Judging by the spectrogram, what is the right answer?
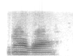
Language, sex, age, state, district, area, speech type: Kashmiri, male, 18-30, Jammu and Kashmir, Shopian, rural, conversation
